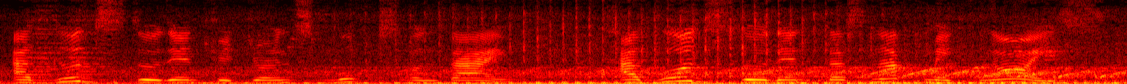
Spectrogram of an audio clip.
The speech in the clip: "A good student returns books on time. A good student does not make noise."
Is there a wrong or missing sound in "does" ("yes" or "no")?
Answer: yes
